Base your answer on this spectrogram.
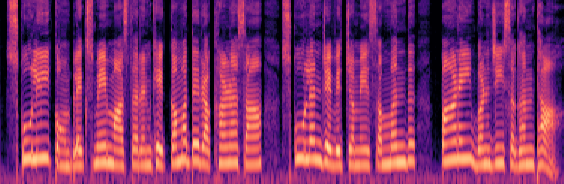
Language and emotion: Sindhi, neutral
